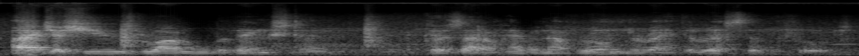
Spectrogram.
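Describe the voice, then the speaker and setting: A man of thirty being interviewed, answering in a deliberate, hesitant way with many pauses and fillers. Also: fairly low pitch, fairly even intonation. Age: 30s. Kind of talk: casual oral-history interview. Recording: roomy, distant, noisy tape recording.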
